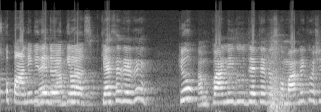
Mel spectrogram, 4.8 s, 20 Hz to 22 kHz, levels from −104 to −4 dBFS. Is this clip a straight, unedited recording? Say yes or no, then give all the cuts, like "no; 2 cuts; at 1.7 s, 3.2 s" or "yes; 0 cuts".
yes; 0 cuts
